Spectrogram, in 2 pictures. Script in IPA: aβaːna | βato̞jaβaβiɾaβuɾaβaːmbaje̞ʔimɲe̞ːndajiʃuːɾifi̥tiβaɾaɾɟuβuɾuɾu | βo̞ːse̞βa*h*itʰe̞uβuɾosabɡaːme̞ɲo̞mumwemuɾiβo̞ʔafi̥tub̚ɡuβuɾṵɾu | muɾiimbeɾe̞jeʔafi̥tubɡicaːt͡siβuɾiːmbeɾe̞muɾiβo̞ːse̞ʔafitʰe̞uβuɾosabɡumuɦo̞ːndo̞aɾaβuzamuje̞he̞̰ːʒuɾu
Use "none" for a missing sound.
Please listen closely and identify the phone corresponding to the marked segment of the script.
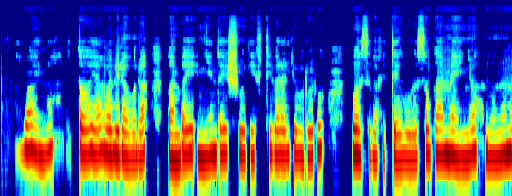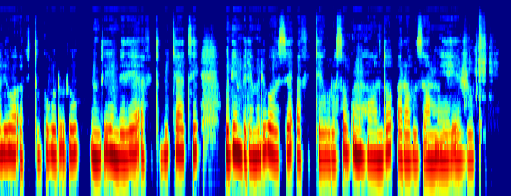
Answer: f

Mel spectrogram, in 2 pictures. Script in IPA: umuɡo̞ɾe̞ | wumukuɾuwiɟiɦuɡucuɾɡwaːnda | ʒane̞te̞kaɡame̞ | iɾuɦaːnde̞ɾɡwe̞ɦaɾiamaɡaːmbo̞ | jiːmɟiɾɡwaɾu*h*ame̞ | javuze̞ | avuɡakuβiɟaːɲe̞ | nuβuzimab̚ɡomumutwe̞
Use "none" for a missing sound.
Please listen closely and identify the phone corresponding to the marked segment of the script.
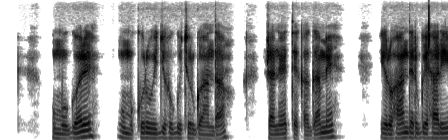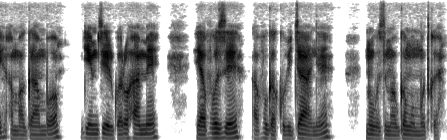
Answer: h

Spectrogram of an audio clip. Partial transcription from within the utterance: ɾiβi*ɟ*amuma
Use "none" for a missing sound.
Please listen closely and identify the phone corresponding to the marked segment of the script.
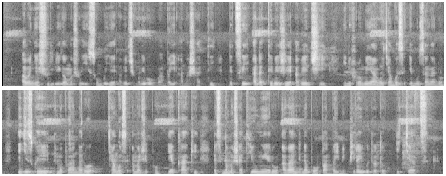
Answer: ɡ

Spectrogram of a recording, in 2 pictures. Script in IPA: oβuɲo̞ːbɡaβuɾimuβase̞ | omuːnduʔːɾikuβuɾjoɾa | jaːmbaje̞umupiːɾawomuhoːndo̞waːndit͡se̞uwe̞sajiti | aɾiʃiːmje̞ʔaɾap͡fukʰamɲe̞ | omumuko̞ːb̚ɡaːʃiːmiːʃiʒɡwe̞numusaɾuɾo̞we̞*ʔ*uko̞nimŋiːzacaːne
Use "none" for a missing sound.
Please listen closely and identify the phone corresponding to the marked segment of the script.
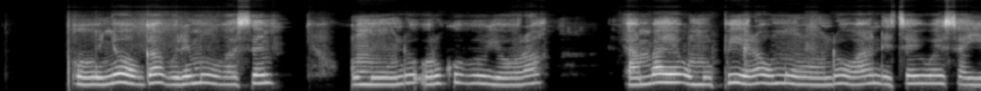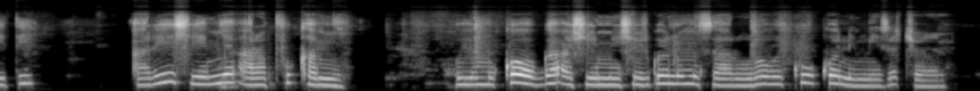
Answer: k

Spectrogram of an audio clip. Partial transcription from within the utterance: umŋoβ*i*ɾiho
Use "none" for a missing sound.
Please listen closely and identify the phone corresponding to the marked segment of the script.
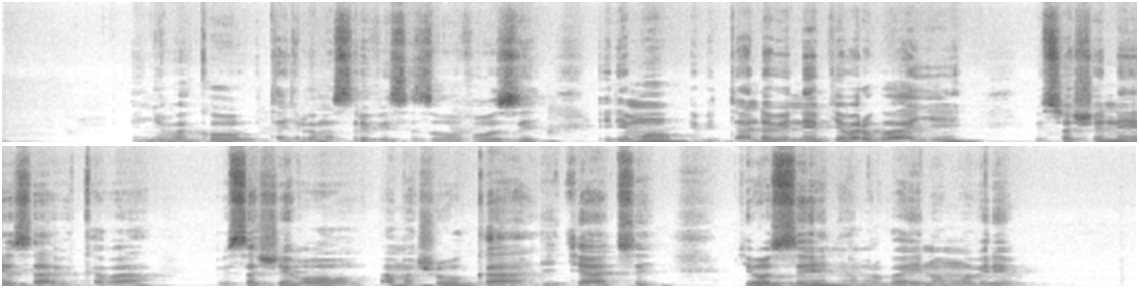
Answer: i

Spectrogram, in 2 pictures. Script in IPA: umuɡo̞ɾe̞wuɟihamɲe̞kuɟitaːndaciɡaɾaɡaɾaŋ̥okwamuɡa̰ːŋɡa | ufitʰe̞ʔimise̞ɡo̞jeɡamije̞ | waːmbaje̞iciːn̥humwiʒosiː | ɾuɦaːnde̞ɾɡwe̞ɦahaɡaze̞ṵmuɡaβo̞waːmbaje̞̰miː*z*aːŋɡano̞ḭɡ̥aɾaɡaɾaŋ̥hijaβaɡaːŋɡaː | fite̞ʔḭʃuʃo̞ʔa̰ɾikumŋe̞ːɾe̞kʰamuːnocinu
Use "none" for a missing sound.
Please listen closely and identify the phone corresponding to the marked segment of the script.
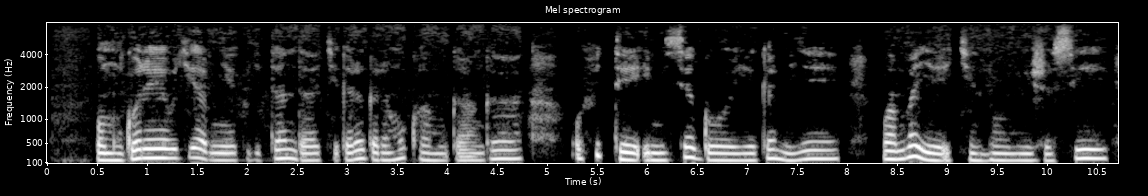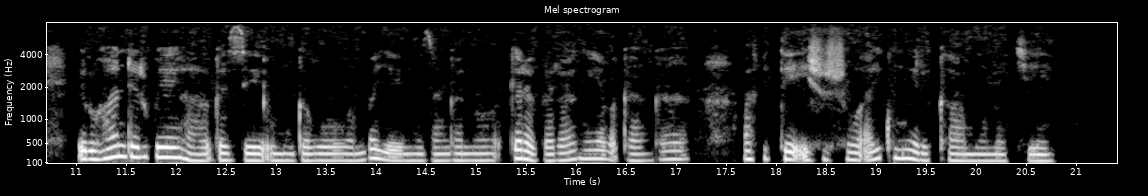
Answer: z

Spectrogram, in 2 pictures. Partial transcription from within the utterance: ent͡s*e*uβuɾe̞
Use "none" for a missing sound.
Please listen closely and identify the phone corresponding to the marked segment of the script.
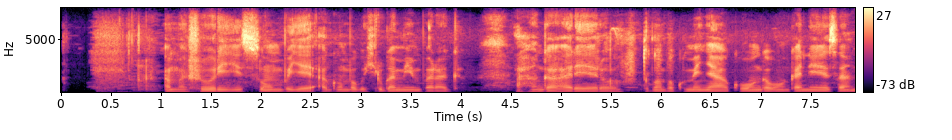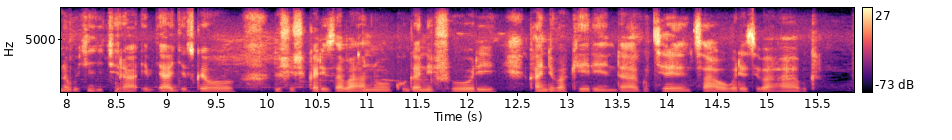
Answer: a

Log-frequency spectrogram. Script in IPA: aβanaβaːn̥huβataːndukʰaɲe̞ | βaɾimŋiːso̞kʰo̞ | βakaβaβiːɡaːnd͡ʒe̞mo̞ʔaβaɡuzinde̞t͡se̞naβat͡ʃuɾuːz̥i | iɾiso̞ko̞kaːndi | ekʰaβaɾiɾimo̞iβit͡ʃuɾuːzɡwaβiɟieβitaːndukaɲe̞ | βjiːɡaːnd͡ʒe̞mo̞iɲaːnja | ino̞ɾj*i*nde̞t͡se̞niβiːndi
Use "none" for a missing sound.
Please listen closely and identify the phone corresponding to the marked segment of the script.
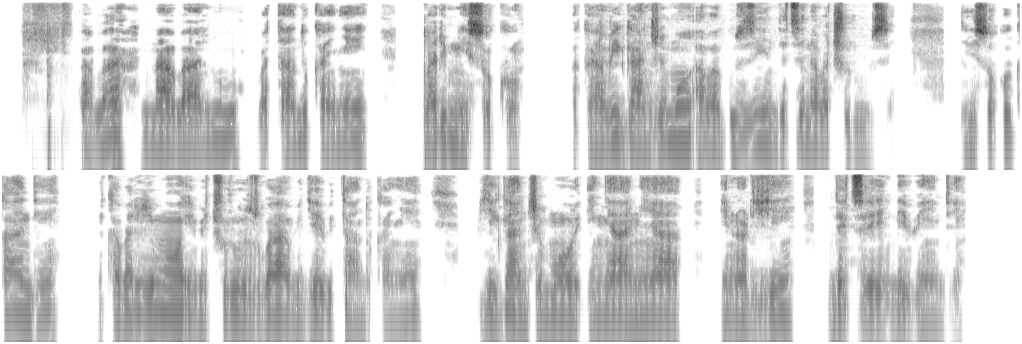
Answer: i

